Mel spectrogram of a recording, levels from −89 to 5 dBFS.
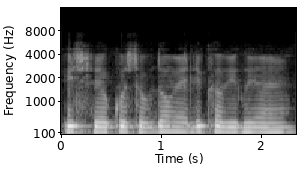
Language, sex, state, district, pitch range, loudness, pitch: Hindi, male, Rajasthan, Bikaner, 135-145 Hz, -16 LUFS, 140 Hz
